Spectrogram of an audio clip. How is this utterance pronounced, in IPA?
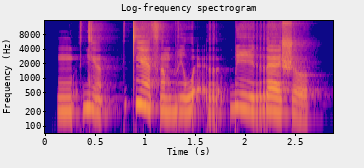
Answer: ŋ͡m ə̰ dʲ ə̃ | tʲ ɛ̃ s ə̃ b i w ɛ̰ r ə̰ ɓ i r ɛ ʃ ɤ

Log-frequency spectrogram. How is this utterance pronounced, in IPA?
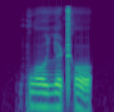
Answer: k w o ʎ ɯ ʈʰ o

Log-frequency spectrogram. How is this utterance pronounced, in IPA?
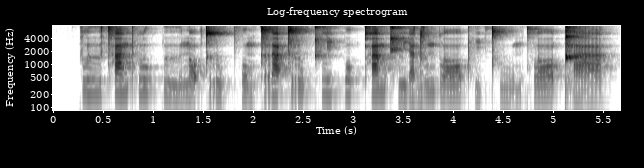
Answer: k l ɯː˦˥ tʰ a˥˩ n pʰ l u˥˩ k̚ p ɯː˩˦ n ɔ˨˩ ʔ t r u˦˥ ʔ pʰ o˨˩ m t r a˥˩ ʔ t r u˥˩ ʔ kʰ l i˥˩ ʔ p o˥˩ k̚ pʰ a˥˩ m kʰ l i˨˩ a̯ d u˥˩ n p l ɔː˦˥ pʰ i˨˩ ʔ tʰ uː˩˦ m kʰ l ɔː˥˩ t̚ kʰ aː˧

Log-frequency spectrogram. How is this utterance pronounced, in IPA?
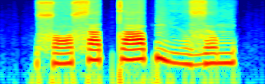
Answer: s ɔ˨˦ s a˦˥ t̚ t̪ aː˦˥ p̚ ɲ i̤˨˩ ə̯ z ə˧ m

